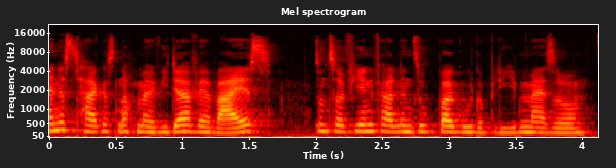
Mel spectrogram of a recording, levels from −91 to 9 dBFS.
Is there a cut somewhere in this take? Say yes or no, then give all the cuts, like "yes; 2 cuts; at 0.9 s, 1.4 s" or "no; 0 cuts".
yes; 3 cuts; at 2.0 s, 2.7 s, 3.2 s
